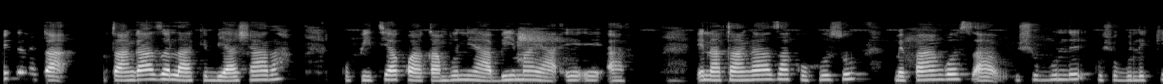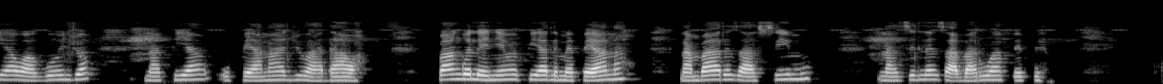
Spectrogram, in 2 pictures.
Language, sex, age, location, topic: Swahili, female, 25-35, Nakuru, finance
